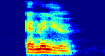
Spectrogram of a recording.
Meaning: to defuse the situation, to calm things down, to pour oil on troubled waters
- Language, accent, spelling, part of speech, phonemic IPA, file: French, France, calmer le jeu, verb, /kal.me l(ə) ʒø/, LL-Q150 (fra)-calmer le jeu.wav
